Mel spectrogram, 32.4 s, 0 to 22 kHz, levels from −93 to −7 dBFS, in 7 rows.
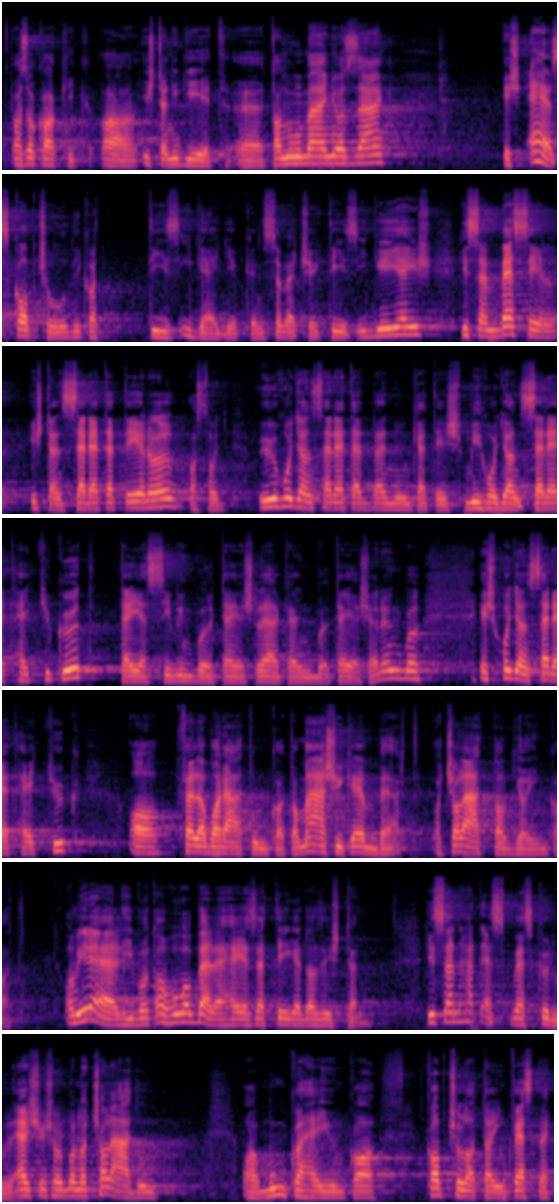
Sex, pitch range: male, 130-165 Hz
